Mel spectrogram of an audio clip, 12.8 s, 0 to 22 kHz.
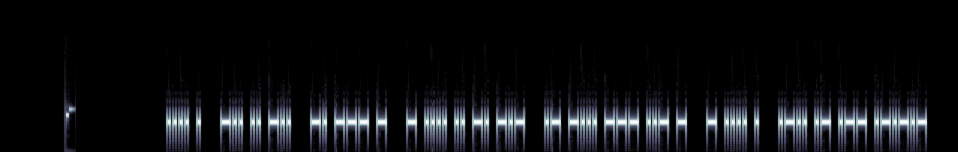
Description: Morse code, heard as a keyed tone, about 32 wpm, 700 Hz. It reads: HE DID NOT THINK ABOUT THE LAW.
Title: Sentences from Top 1000 Words - Review Part 3 - 30wpm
